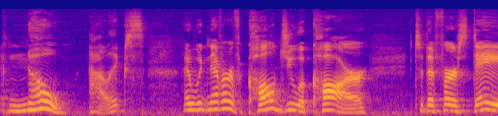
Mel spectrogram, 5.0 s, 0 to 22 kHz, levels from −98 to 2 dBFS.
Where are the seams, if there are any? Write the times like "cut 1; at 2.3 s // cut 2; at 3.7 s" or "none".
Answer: cut 1; at 2.4 s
